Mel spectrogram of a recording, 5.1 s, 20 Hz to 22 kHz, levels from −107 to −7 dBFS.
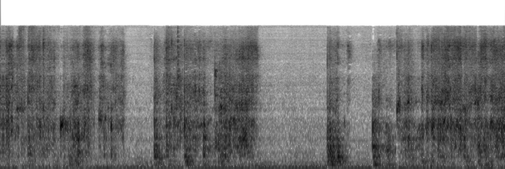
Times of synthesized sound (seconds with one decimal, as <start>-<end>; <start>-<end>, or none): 0.0-1.5; 2.3-3.3; 4.0-5.1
